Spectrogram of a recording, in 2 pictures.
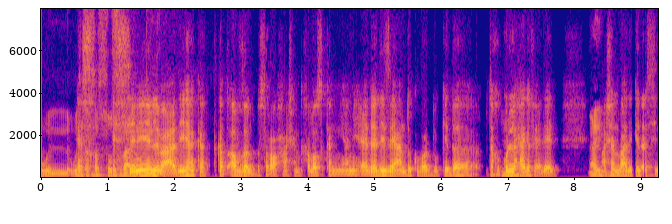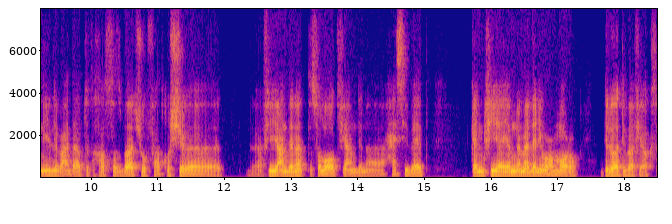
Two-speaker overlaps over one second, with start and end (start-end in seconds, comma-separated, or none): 0.5-1.9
